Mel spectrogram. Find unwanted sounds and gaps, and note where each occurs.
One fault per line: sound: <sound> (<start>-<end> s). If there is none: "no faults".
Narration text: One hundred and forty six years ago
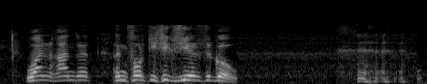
sound: laugh (3.3-4.1 s)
